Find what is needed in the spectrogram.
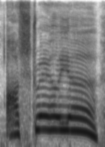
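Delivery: long drawn-out high scream of Australia. Retold or imitated. Drunk fan grabbing the mic, screaming at the crowd. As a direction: yell the country's name, stretched out long. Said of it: "and he screams".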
